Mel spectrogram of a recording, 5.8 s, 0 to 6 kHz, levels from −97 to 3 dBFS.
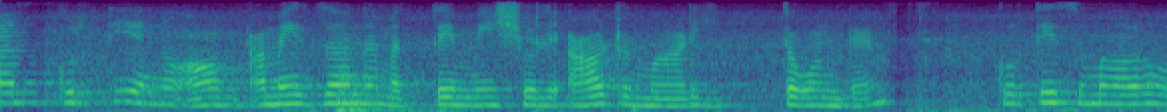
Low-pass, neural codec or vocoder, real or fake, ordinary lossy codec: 5.4 kHz; none; real; Opus, 64 kbps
